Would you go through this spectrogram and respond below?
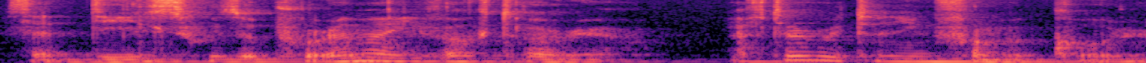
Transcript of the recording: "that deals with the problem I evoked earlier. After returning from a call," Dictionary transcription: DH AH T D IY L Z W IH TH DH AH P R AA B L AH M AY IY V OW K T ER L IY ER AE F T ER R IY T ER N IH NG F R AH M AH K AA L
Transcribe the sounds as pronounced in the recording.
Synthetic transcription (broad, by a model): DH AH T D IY L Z W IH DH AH P AA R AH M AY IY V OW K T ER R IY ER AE F T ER R IY T ER N IH NG F R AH M AH K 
